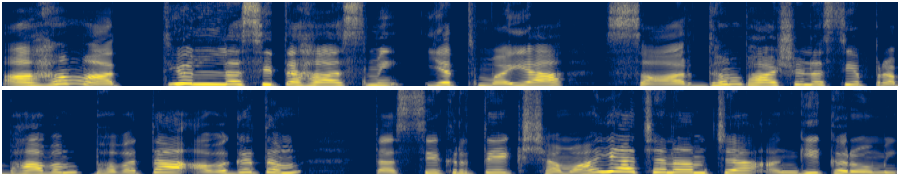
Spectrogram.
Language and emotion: Sanskrit, happy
